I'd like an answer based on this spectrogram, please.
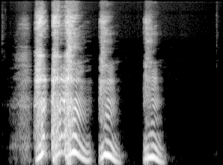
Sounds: Throat clearing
